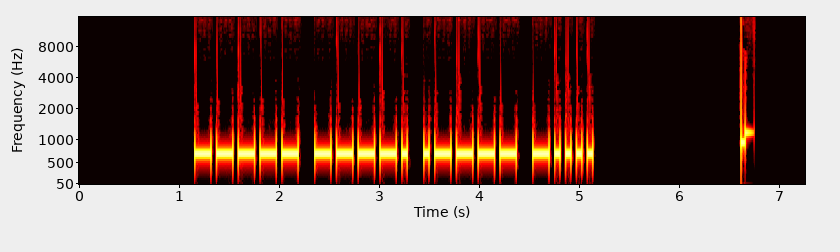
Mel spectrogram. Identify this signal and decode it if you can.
Morse code, heard as a keyed tone, about 22 wpm, 700 Hz. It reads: 0916
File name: practice / 22wpm / Four Letter-Number Combinations - 22wpm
